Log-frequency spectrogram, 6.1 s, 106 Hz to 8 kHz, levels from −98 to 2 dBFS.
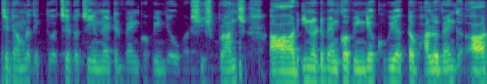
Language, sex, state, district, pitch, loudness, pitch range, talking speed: Bengali, male, West Bengal, Kolkata, 120 Hz, -21 LUFS, 115-125 Hz, 215 wpm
